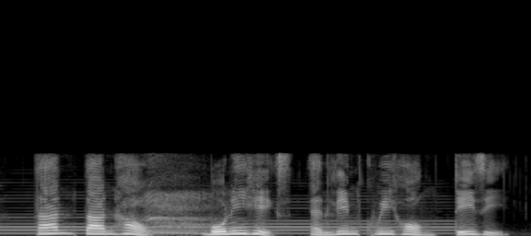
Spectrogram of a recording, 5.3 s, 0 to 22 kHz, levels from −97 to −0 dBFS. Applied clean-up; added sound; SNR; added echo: none; Wind instrument, woodwind instrument + Gasp; 19 dB; none.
